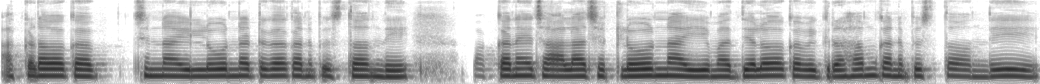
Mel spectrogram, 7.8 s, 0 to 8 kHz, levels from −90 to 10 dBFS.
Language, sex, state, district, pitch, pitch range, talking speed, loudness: Telugu, female, Andhra Pradesh, Guntur, 200 Hz, 195-205 Hz, 110 wpm, -14 LUFS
